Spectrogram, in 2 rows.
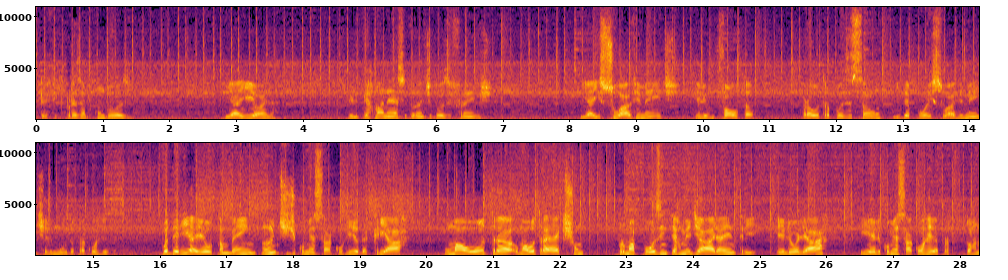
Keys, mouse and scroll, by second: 0.0 click, 1.7 KP_1, 1.9 KP_2, 2.2 KP_Enter, 3.4-16.4 drag, 16.4-17.0 scroll down 1, 18.0-18.6 scroll up 2, 18.6-20.6 drag, 21.6-28.2 drag.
